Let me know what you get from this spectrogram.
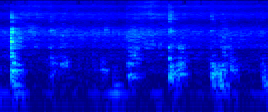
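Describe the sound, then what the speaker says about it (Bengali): Onions fry in a pan with a constant sizzle, broken by repeated stirring strokes that scrape and clatter at a steady, unhurried rhythm. "এখন পেঁয়াজ ভেজে নিচ্ছি।"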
